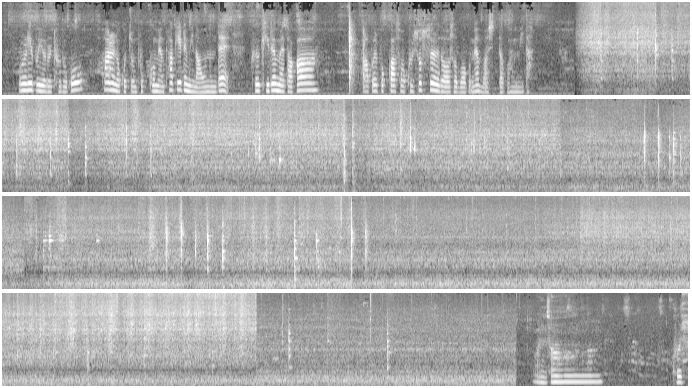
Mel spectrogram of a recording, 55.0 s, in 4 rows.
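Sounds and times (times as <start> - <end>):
food sizzling in a frying pan: 11.4 - 51.6
spatula tapping and scraping pan: 33.3 - 34.9.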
